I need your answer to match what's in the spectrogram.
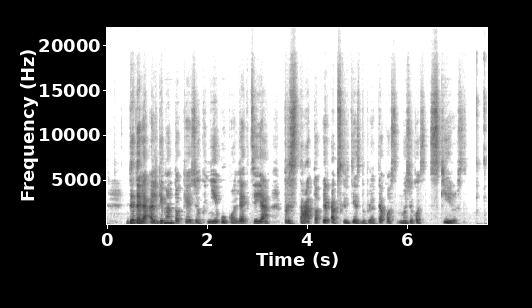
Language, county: Lithuanian, Tauragė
